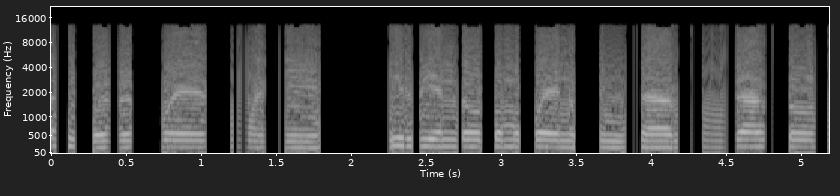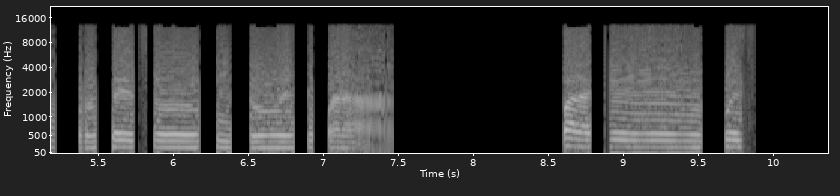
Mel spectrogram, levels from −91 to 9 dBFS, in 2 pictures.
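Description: From start to finish the speech carries heavy low bit depth without dither, most likely from rounding to about 3 bits with no added noise. The error tracks the voice, so syllables sound coarse and buzzy, with distortion only a few decibels below the signal, and quiet tails sputter or snap to silence. A waveform shows a few stair-stepped levels. A spectrogram shows broadband hash that appears only while sound is present.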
